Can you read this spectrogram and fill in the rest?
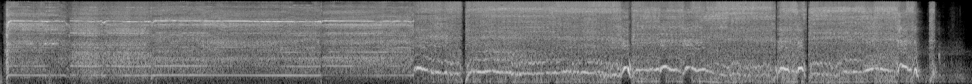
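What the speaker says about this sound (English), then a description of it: "there is a lot of rust built up here that I want to sand flat" A power sander grinds built-up rust off the exhaust flange of a 2013-2020 Nissan Pathfinder during a catalytic converter job. After a steady whine at the start, the tool sounds rougher and louder under load, runs continuously and close by, then cuts off at the end.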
